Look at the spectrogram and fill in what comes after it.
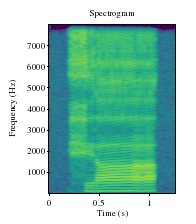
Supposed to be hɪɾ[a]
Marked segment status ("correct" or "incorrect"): incorrect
